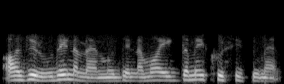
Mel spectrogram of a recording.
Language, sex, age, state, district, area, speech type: Nepali, female, 18-30, West Bengal, Darjeeling, rural, conversation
